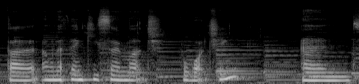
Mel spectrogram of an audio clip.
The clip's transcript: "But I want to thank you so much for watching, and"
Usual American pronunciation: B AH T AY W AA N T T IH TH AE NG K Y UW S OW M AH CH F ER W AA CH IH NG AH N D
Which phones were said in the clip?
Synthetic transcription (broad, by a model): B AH T AY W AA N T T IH TH AE NG K Y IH S OW M AH CH F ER W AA CH IH NG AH N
